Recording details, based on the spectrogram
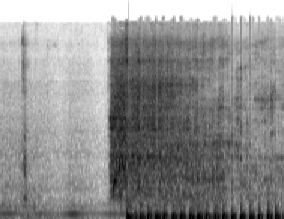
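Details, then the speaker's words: Yamaha Mio Soul scooter started on the stand after CVT slider replacement, checking whether the drive noise is gone: engine catches and revs in even pulsing bursts with no rattle or scrape; normal CVT operation. "Tapos try natin paandarin para lumapat na to at tingnan natin kung maingay pa."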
